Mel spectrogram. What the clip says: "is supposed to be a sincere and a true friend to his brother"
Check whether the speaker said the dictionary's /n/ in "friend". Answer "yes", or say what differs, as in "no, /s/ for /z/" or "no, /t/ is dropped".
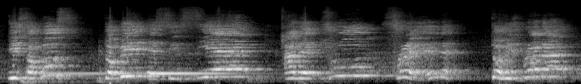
yes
